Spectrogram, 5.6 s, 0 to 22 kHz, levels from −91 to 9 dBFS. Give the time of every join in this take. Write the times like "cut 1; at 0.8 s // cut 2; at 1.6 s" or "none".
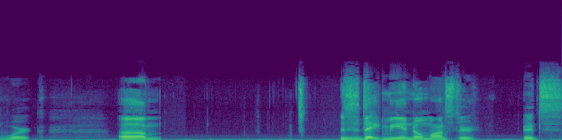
cut 1; at 3.8 s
